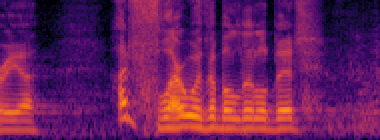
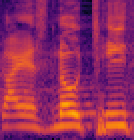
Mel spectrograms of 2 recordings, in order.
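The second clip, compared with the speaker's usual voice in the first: normal talking voice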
